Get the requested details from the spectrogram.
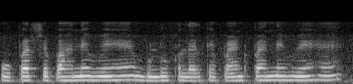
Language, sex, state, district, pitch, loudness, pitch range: Hindi, female, Jharkhand, Palamu, 190 Hz, -15 LUFS, 180-195 Hz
